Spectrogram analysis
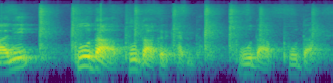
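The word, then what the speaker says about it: Buddha: 그렇게 합니다 부다 부다 요거 좀 세게 저기 액센트를 두서 부다 부다 우리처럼 다 붙다 붙다 그것은 아마 영어식 발음이라고 생각할 수 있는데 현재가 보면은 인도 같은데가 보면은 부다 부다 이렇게 얘기를 한다는 거 그걸 알아두시고 그래서 우리가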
